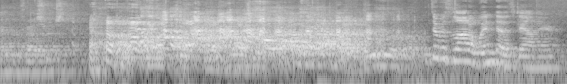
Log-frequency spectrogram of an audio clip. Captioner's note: laughter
